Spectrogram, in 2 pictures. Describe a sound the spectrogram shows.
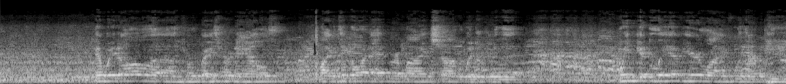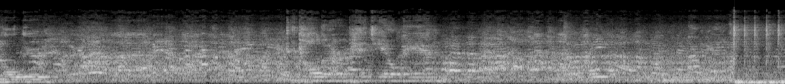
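A man growls and screams into a microphone through loudspeakers.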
